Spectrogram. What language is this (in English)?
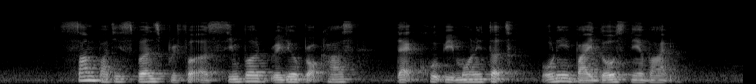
English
